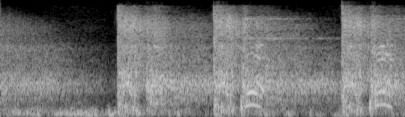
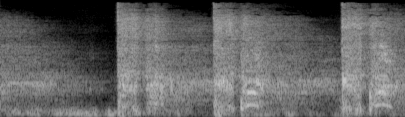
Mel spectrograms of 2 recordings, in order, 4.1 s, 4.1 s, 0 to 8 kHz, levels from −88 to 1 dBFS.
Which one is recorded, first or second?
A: first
